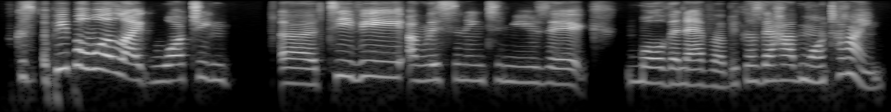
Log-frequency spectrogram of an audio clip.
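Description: Upbeat woman podcast host, portuguese first language, kinda high voice, lo-fi audio. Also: moderate pace, dry recording. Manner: chatty, upbeat, many fillers. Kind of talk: casual interview chat. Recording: dull dry lo-fi audio.

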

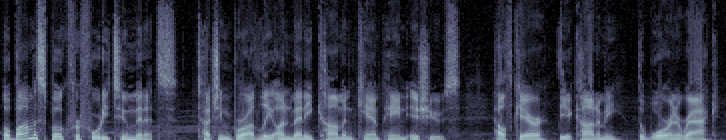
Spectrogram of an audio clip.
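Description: A man narrating a scripted news report in a measured, even way. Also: mid-range voice.

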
